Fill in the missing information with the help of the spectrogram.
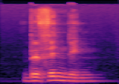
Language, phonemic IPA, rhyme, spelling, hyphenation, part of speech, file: Dutch, /bəˈvɪndɪŋ/, -ɪndɪŋ, bevinding, be‧vin‧ding, noun, Nl-bevinding.ogg
- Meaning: finding, discovery, observation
